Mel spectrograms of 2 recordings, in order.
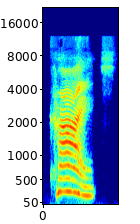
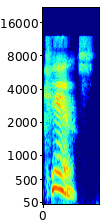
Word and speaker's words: kinds: Kinds, no kins, kinds. Okay, so Luis, can you please read the instruction? To A match the kings of the film with the photos. I'm just saying that the pronunciation, it's no kins, it's kinds.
